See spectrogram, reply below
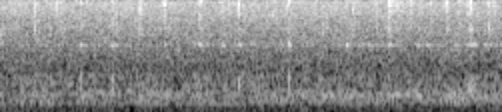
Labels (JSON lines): {"label": "ambient", "recorder": "HydroMoth"}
